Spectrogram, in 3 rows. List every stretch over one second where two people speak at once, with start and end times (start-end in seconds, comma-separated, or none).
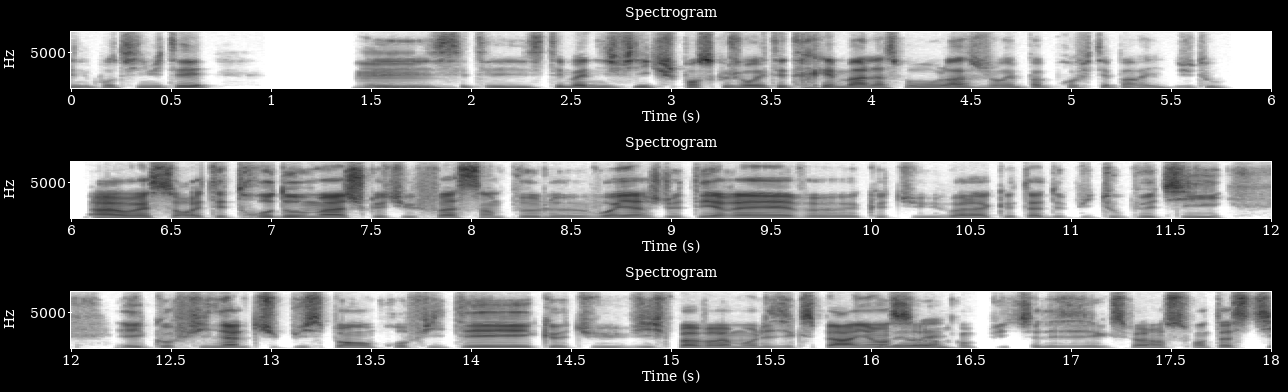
none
